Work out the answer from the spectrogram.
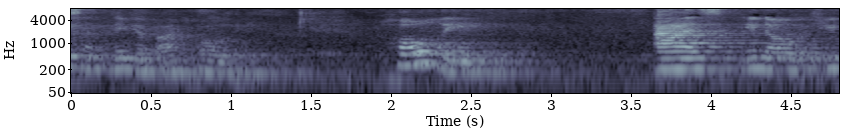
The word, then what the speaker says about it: Holi: Holi, as you know, if you don't know how to spell it, it might sound like H-O-L-Y, and it's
